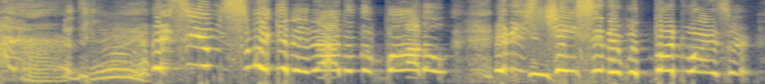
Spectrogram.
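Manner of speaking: high voice cracking with laughter; laugh-crying the punchline; laughing while telling. Real, not acted. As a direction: push the words out through helpless laughter. Laughing while telling about dad.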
